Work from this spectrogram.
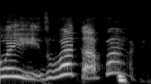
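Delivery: shrill scream at very high pitch. Retelling own reaction before an interrogation: retelling own screaming. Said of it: "like, screaming".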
